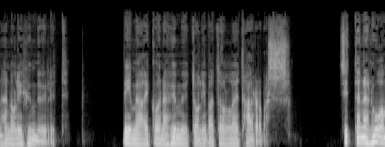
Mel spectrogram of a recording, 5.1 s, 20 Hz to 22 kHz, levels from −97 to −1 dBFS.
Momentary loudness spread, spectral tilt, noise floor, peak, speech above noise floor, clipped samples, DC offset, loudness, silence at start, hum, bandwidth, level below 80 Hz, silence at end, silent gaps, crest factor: 11 LU; -6 dB/octave; under -90 dBFS; -4 dBFS; over 67 dB; under 0.1%; under 0.1%; -24 LUFS; 0 s; none; 16 kHz; -50 dBFS; 0 s; none; 20 dB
